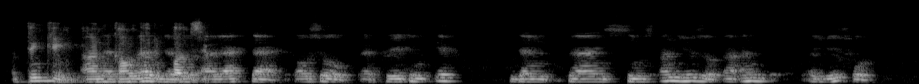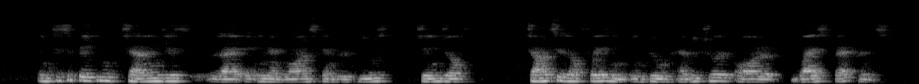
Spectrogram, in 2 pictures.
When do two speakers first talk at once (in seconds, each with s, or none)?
0.9 s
